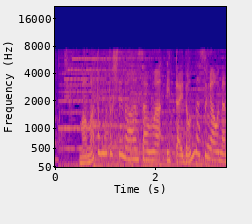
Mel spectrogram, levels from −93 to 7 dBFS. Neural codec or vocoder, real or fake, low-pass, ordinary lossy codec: none; real; 7.2 kHz; none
